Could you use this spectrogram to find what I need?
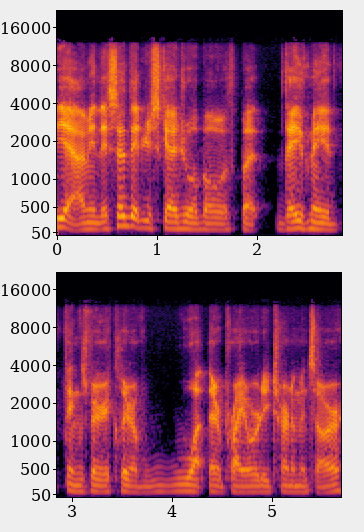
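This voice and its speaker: A man with a Western Canadian accent speaks in a fairly low voice with fairly even intonation and hardly any pauses, against a quiet background. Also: moderate pace. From Alberta, Canada. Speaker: sports podcast host. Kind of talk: casual chat.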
